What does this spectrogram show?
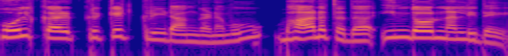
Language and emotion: Kannada, neutral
